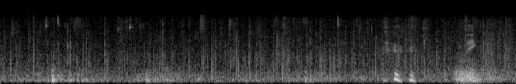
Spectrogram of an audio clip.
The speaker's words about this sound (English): He's in the house because that's definite thunder.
